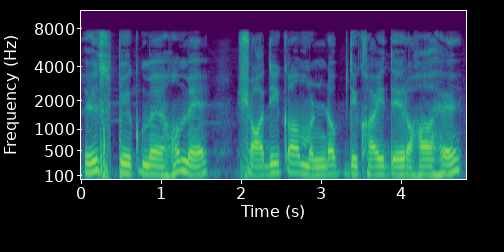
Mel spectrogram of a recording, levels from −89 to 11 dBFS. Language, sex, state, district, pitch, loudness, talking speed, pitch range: Hindi, male, Madhya Pradesh, Dhar, 125 Hz, -14 LUFS, 135 wpm, 115-140 Hz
